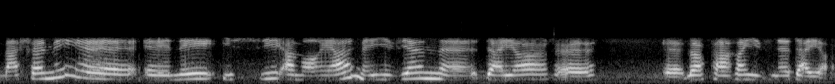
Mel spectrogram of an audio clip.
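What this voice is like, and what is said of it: Very light foreign accent. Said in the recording (French): “t'as un accent très léger, là. C'est pas clair ... C'est un accent contrôlé ... ça sonne un peu accent anglophone ... C'est très léger.”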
